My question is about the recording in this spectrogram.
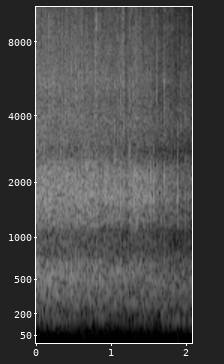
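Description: Large audience applauding, the clapping slowly dying away near the end.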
